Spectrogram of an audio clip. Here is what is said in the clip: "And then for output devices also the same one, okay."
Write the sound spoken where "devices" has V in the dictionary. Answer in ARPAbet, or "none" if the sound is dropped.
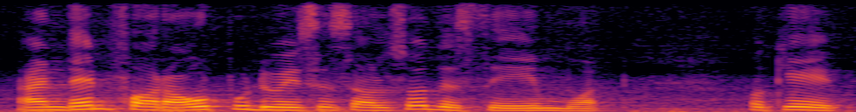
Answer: none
